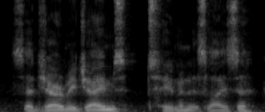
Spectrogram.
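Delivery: ordinary delivery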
